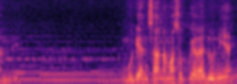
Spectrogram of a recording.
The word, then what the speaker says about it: Hyundai: ya Korea bikin hundai Hyundai bacanya hundai kemudian sana masuk Piala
